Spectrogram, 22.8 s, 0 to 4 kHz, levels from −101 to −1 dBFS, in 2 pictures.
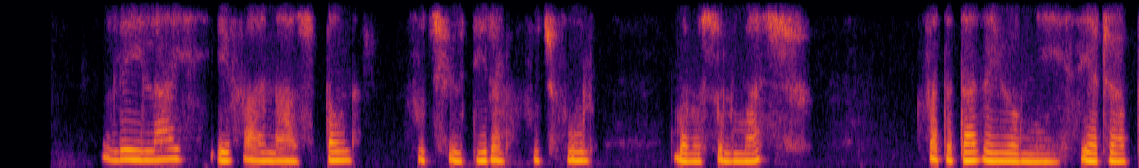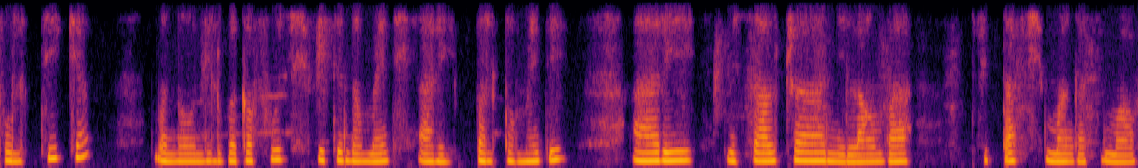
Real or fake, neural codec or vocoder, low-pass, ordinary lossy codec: real; none; 3.6 kHz; Opus, 16 kbps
